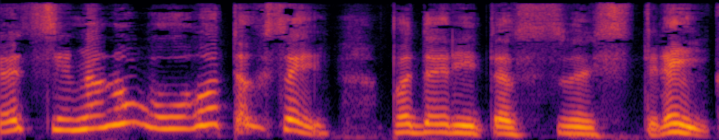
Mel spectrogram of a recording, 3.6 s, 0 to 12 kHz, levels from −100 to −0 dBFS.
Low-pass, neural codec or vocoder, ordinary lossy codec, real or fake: 10.8 kHz; codec, 44.1 kHz, 2.6 kbps, SNAC; MP3, 48 kbps; fake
